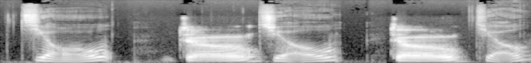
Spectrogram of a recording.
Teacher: 酒 is the third tone. So we go down a little bit and then go up.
